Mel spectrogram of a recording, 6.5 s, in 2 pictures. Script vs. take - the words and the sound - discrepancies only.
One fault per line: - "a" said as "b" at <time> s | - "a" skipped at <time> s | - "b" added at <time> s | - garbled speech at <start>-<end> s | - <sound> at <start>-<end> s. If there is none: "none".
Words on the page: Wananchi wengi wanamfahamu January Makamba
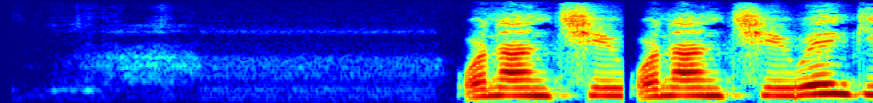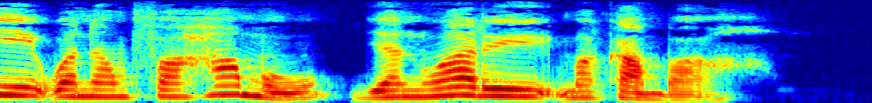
- "wananchi" added at 2.4 s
